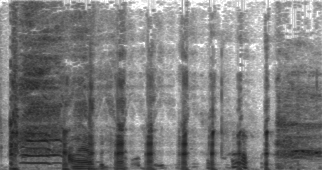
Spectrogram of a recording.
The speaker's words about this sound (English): You brought a bit of coughing fit in the studio here as well.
